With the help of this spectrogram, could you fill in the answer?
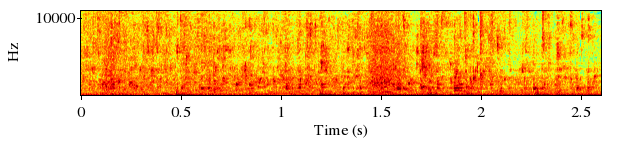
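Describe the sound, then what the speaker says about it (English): Peas being washed and rinsed in water in a bowl or sink while cooking Jamaican stew peas, giving a steady splashing, running-water wash with a few louder swishes, close and alone without talk. "No, you can wash it twice and then just rinse it."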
